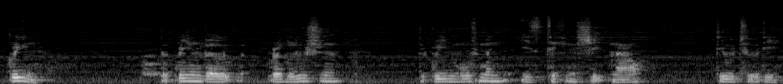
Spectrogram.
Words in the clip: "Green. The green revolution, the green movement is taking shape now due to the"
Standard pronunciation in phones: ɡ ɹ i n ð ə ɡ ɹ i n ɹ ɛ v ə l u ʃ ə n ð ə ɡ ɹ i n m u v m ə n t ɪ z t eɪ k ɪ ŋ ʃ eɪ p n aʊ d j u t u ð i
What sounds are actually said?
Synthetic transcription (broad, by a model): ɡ ɹ i n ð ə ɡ ɹ i n ɹ ɛ v ə l u ʃ ə n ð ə ɡ ɹ i n m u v m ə n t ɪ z t eɪ k ɪ ŋ ʃ eɪ p n aʊ d j u t u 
